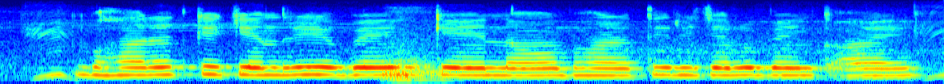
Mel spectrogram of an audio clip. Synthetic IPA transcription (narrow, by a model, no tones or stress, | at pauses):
bʱaːɾət̪kekẽːnd̪ɾijəbɛ̃ːŋkːenaːwbʱaːɾt̪iɾɪd͡ʒəɾʋbɛ̃ːŋkaːeː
